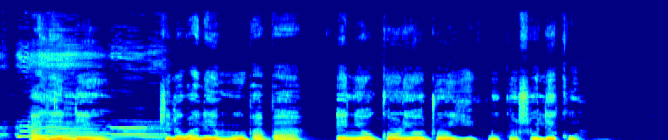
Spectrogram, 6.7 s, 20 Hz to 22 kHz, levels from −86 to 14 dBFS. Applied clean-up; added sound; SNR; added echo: classical method log-MMSE.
